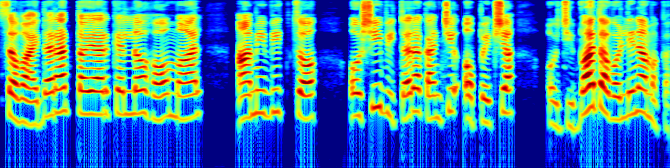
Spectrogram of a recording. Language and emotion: Goan Konkani, disgusted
